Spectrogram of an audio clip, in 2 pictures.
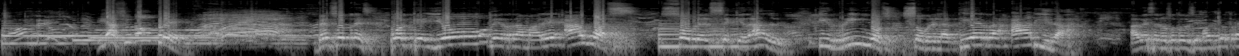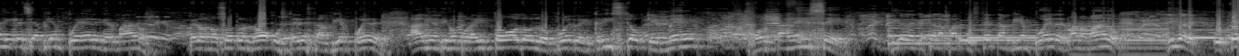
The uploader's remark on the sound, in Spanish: Desde El Salvador y para el mundo. En Iglesia Pentecostal Unida Internacional El Salvador en Aldea Bolaños Santa Ana.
